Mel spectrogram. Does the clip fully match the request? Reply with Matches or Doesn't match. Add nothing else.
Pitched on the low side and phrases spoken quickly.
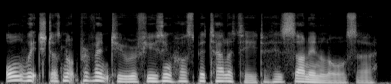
Matches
